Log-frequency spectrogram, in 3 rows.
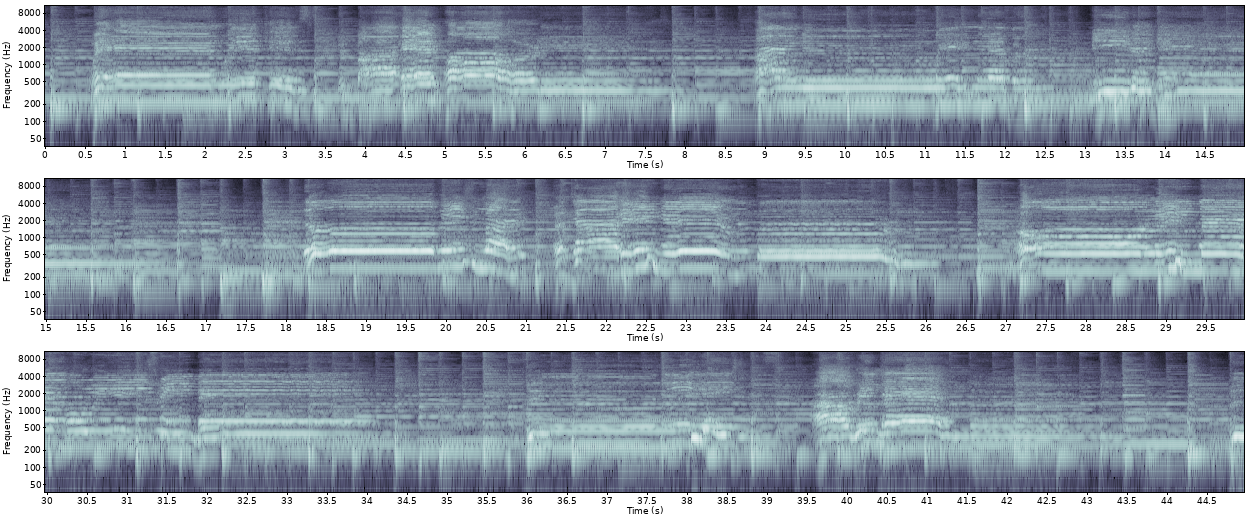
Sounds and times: Music: 0.0 - 44.9.

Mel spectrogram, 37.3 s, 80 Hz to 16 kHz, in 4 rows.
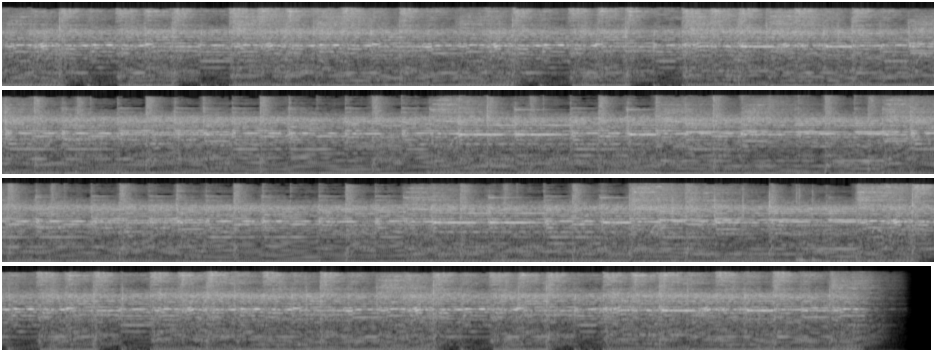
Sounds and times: Music: 0.0 - 37.1.

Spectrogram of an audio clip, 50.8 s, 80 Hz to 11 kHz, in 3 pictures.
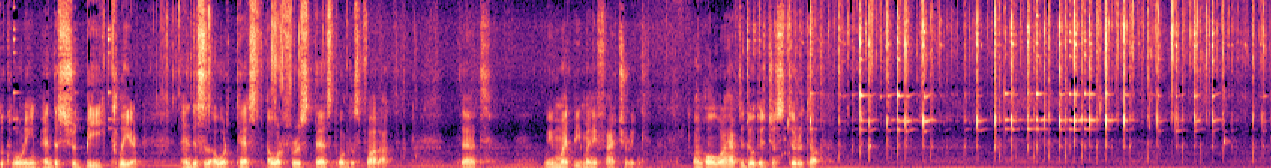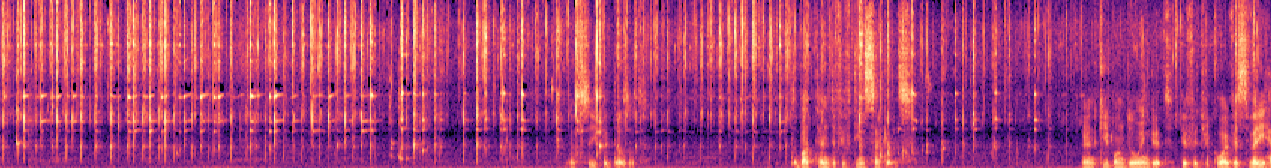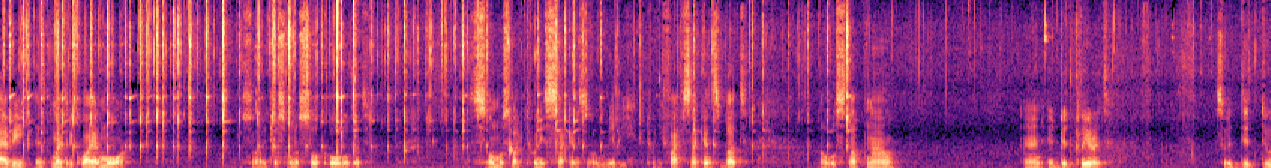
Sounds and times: Speech: 0.0 - 5.3, 6.1 - 6.6, 7.3 - 11.0, 24.5 - 25.5, 27.5 - 29.2, 31.4 - 35.6, 37.1 - 38.9, 40.2 - 43.9, 44.8 - 45.9, 47.5 - 48.8, 50.1 - 50.8
Water: 10.0 - 31.4, 32.0 - 47.0.

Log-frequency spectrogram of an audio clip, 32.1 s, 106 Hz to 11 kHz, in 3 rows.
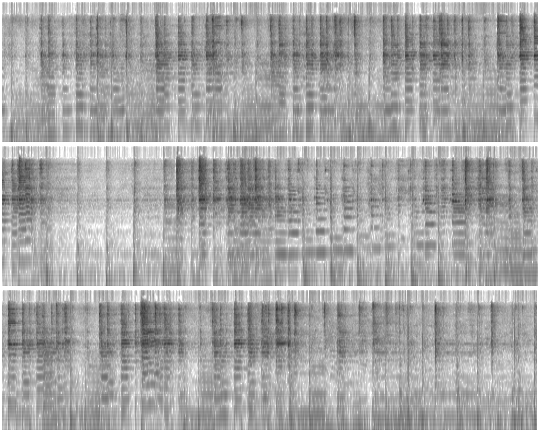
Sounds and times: Acoustic guitar: 0.0 - 32.1.

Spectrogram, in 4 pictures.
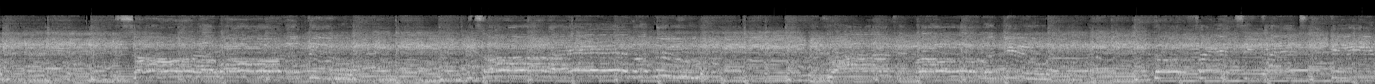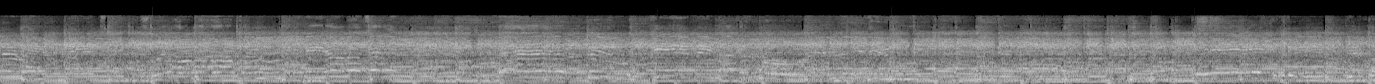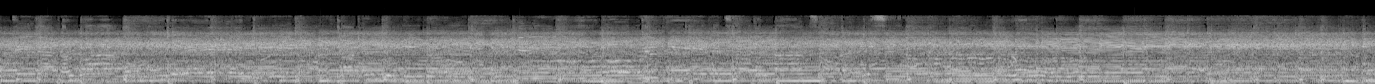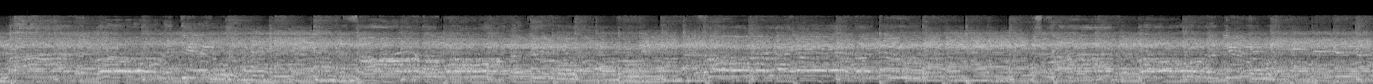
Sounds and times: Music: 0.0 - 54.9.

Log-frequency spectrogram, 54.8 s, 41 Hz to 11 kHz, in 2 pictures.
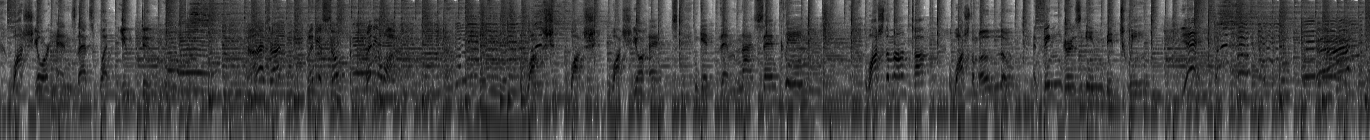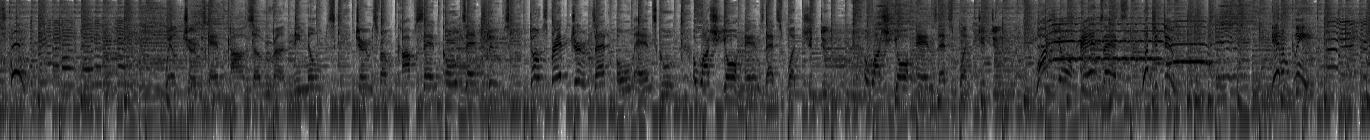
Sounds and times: Music for children: 0.0 - 35.6, 36.2 - 54.8
Singing: 4.9 - 7.9, 10.5 - 13.2, 26.3 - 27.8, 30.7 - 33.9, 44.7 - 51.7.

